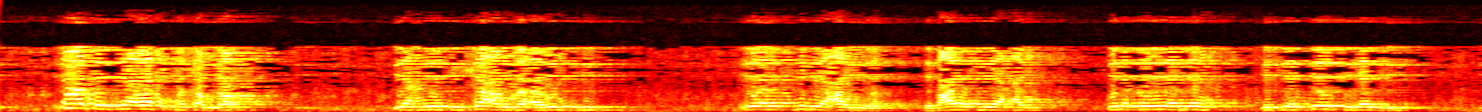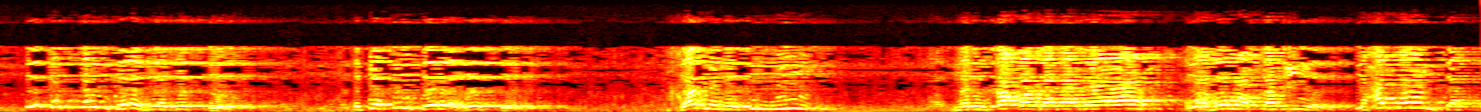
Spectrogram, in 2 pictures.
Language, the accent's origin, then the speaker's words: Arabic; Egypt; احنا كمصريين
